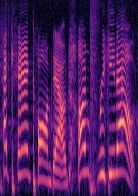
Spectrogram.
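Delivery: mock freaking out. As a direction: play the panicked person snapping back. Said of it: "freaking out in the moment".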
